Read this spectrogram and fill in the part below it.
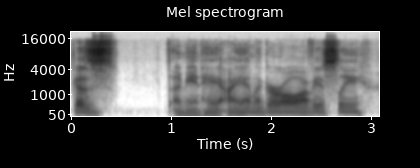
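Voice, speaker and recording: A woman with a deep contralto voice chatting casually and in a rambling way as she hosts a live drawing stream. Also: fairly even intonation, moderate pace, mellow, smooth, dry recording, studio quality. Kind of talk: casual chat while drawing.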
